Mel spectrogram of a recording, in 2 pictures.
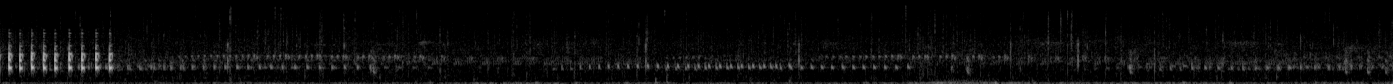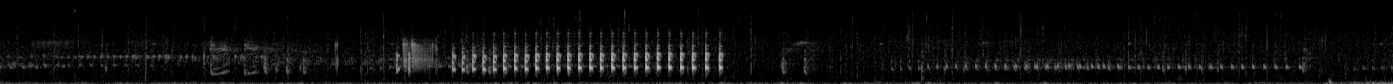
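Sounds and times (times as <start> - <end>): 
frog trill: 0.0 - 1.2, 17.9 - 21.2.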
